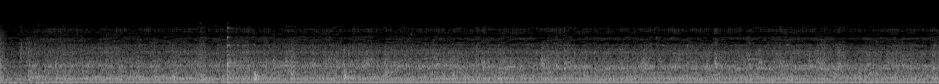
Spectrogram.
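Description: Arçelik 3340 SJ front-loading washing machine running its wash, a steady motor hum under the sound of the laundry turning in water in the drum, with a couple of light clicks about two seconds in.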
